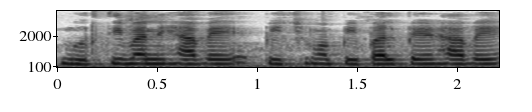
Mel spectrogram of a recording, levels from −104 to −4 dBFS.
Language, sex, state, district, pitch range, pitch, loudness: Chhattisgarhi, female, Chhattisgarh, Bilaspur, 230-245 Hz, 235 Hz, -15 LUFS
